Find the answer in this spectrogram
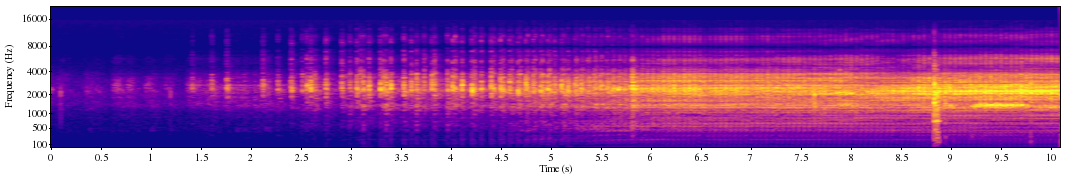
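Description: Car engine running, starting as faint rapid ticking and growing steadily louder into a loud, steady sound over about six seconds, with one sharp click near the end.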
